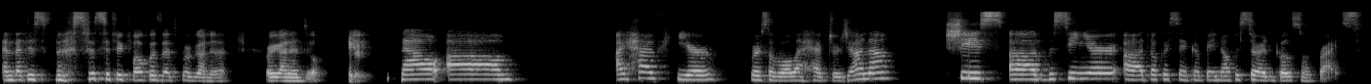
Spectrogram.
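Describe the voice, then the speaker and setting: A woman moderating a panel, introducing a speaker informally in a halting way, rephrasing as she goes. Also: mid-range voice, darkish tone.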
